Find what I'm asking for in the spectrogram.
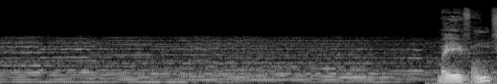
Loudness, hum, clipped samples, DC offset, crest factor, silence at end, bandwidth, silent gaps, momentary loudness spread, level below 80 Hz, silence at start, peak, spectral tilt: -24 LUFS; none; under 0.1%; under 0.1%; 22 dB; 0 s; 14.5 kHz; none; 17 LU; -46 dBFS; 0 s; -2 dBFS; -6.5 dB/octave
